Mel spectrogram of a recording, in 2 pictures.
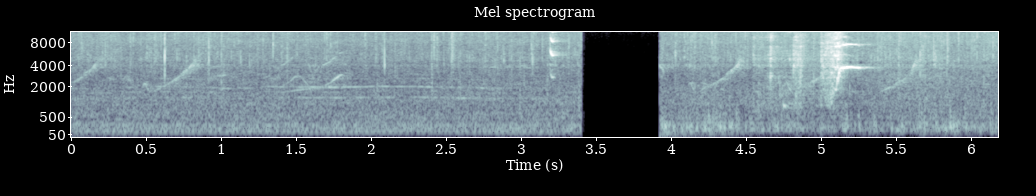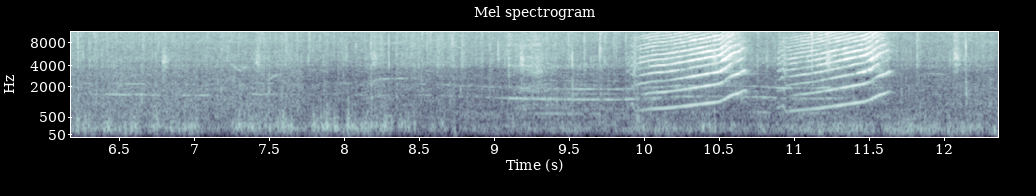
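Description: Wild birds calling outdoors over a steady low background rumble. There are faint thin whistles, a sharp high call about five seconds in, and near the end two loud rising calls about a second apart. The sound cuts out briefly a little over three seconds in.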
